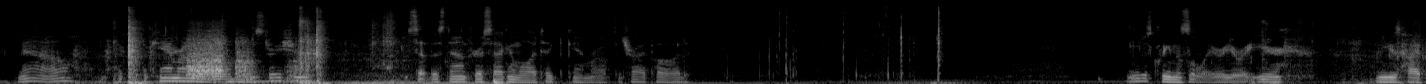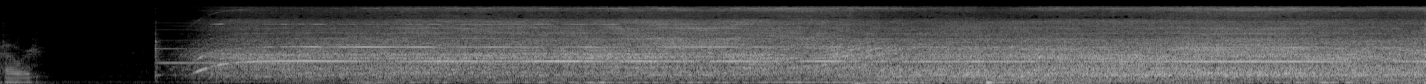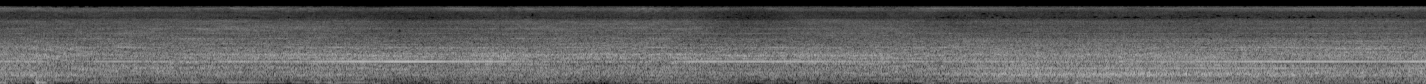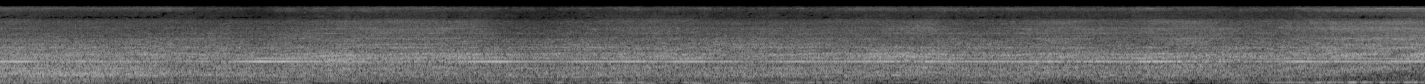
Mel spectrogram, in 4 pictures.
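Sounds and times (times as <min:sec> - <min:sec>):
vacuum motor whine: 0:15.8 - 0:57.0.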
